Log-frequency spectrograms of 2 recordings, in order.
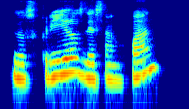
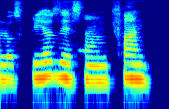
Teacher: en la zona amazónica hay un cambio de la J por la F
